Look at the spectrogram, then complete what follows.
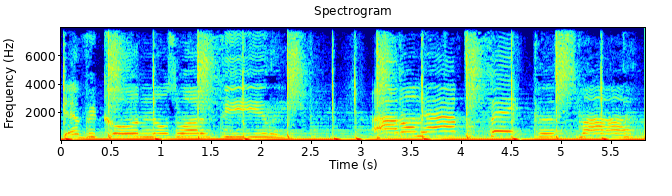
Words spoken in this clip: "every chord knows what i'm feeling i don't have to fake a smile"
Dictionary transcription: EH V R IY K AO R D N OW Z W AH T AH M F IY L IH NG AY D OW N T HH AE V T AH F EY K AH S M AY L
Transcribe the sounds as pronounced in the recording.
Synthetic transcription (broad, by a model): EH V R IY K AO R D N OW Z W AH T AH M F IY L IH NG AY D OW N T HH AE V T AH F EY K AH S M AY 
